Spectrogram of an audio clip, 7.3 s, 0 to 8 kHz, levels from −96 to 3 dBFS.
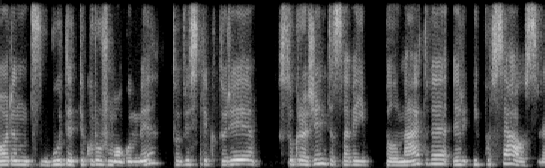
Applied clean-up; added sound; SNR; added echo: neural mask model DeepFilterNet 3.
